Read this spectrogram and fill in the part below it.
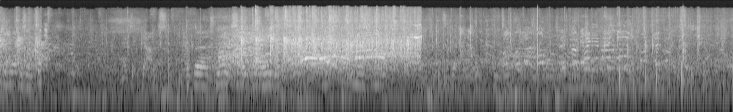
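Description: Hockey sticks strike a ball with sharp clacks.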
